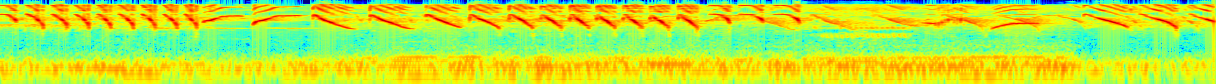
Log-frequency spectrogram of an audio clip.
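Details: Domestic canary in full song used to prompt other birds to sing: fast rolling trills of high whistled notes, sweeping downslurs, a brief lower buzzy phrase near the end, over a soft low hum.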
